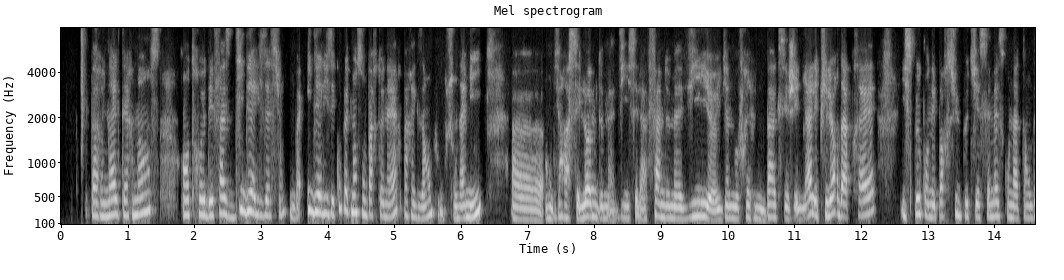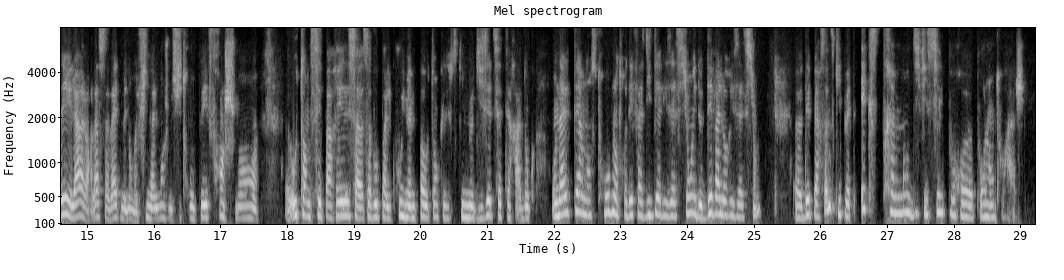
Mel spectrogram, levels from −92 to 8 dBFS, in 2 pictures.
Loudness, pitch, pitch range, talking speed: -16 LUFS, 205 Hz, 180-230 Hz, 245 wpm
